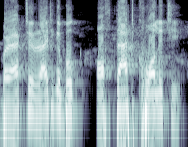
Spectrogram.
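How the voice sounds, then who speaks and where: A man moderating an onstage conversation, with formal, slightly halting phrasing. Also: a little high, level tone, fairly bright tone. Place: festival stage before an audience.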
